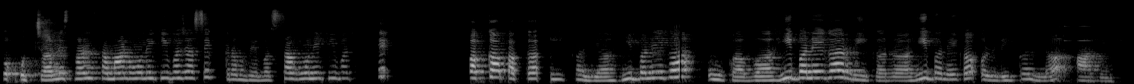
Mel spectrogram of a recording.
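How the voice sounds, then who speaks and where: At a board, a woman teaches a Sanskrit grammar lesson for exam prep, patiently posing questions to the class and answering them herself. Her voice is on the high side and expressive, her pace measured, and the sound roomy.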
